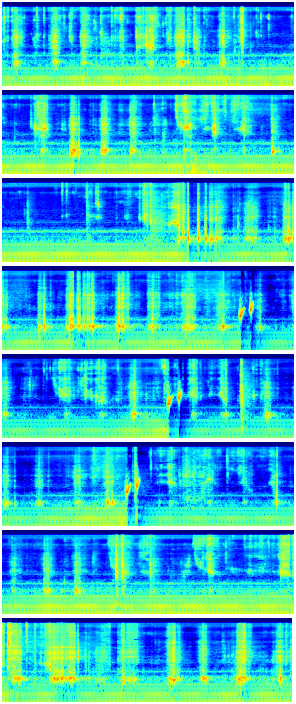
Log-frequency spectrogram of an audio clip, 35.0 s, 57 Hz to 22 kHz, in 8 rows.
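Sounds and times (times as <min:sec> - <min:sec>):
frost crunching and chewing: 0:00.0 - 0:35.0
low hum: 0:00.0 - 0:35.0.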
